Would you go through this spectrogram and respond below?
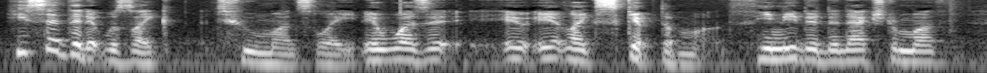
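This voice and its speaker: Higher-voiced man excitedly riffing on comics. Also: a little fast, a little hiss or hum. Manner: slangy, profane, riffing. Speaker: co-host of a comics review show. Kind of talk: casual, excited comic-book discussion.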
